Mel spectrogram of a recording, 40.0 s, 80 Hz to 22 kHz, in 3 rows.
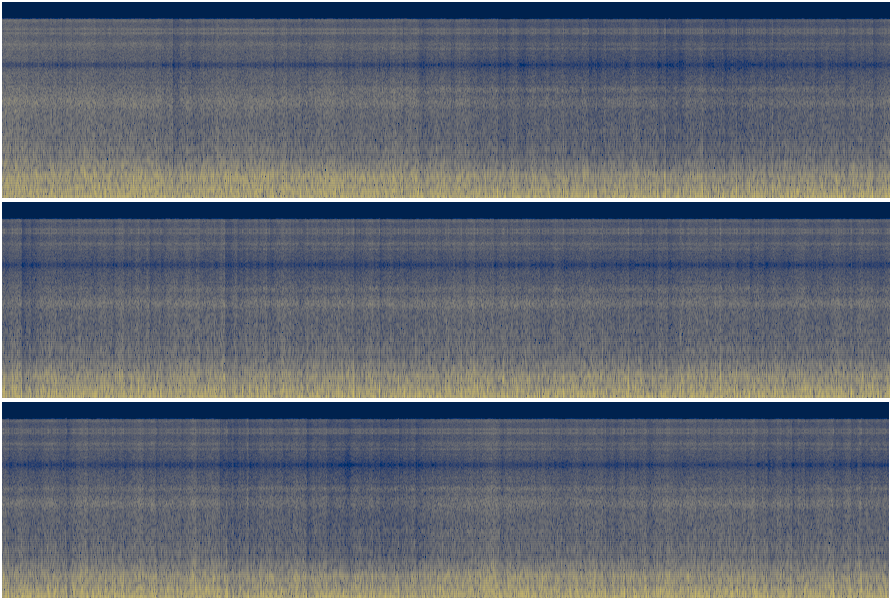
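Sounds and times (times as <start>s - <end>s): car engine at speed: 0.0s - 39.9s
wind and road noise: 0.0s - 39.9s.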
